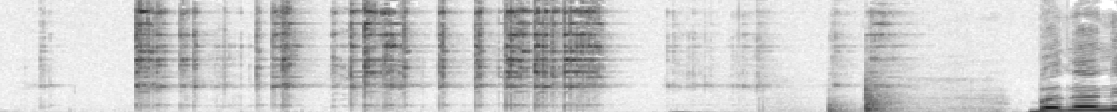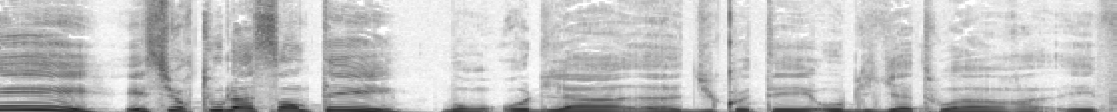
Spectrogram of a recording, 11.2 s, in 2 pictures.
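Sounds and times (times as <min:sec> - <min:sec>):
spoon clinking against the inside of a mug: 0:00.2 - 0:04.6
speech: 0:05.2 - 0:11.1.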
